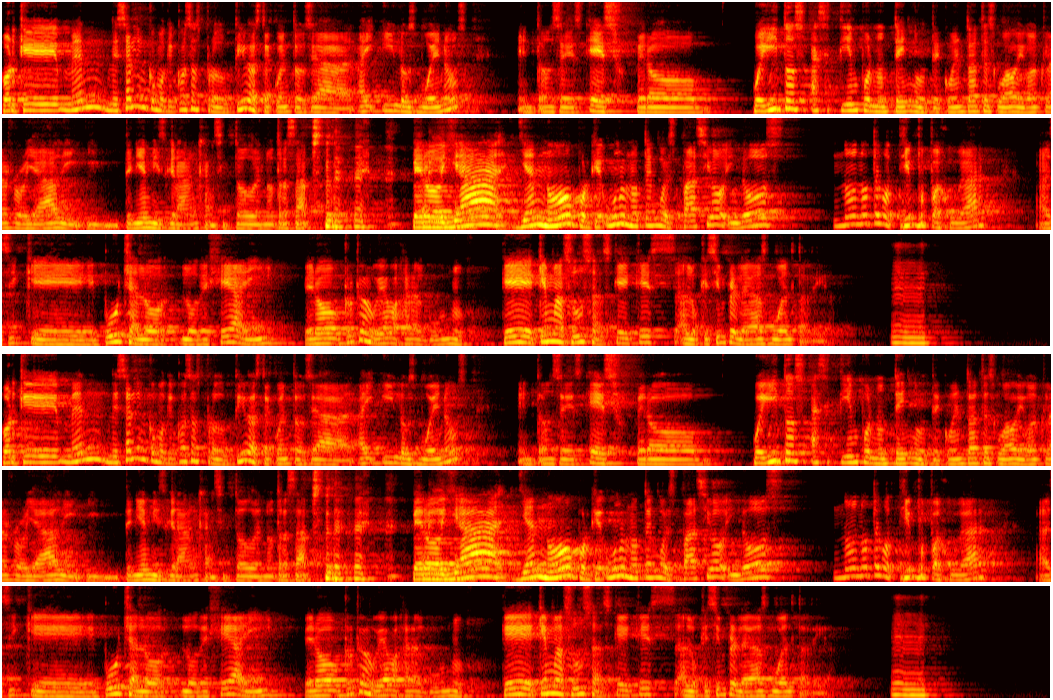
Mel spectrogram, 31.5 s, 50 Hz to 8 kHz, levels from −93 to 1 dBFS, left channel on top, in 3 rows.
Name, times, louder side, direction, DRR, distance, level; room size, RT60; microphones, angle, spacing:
voice 1, 0.0-4.6 5.2-7.1 7.5-14.2 14.6-18.3 18.8-20.3 20.9-23.7 24.0-25.6 26.0-29.3, left 2 dB, 15° left, 9 dB, 1.6 m, -31 dB
voice 2, 14.0-14.9 29.9-30.2, right 1 dB, 10° right, 5 dB, 0.9 m, -36 dB
29.0 x 21.5 x 6.4 m, 0.82 s
head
